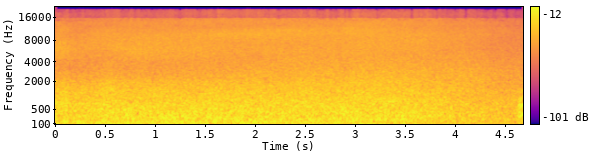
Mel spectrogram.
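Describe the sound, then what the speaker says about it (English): Ocean waves wash steadily below a waterfront patio during a snowstorm warning, a dense, even roar of surf with wind, continuous and fairly loud throughout, with no talking. "I hope you can hear the ocean."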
